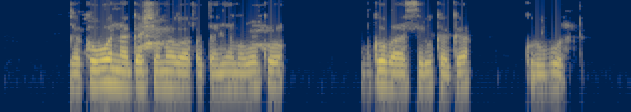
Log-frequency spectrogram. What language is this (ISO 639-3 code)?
kin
